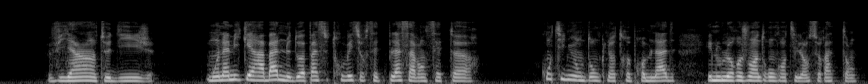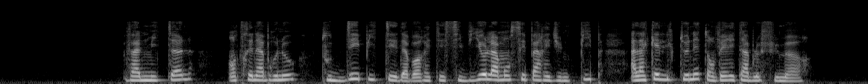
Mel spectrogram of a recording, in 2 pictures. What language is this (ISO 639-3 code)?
fra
